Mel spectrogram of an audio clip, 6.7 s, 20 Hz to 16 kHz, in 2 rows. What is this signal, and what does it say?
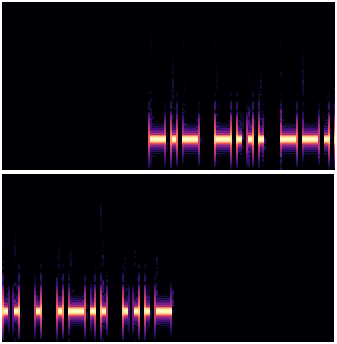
Morse code, heard as a keyed tone, about 22 wpm, 700 Hz. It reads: KB7ELV
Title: USA Call Signs - 6 Characters - 22wpm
